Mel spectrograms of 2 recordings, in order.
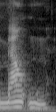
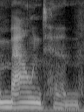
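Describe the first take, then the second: First: The middle T is dropped, Utah style. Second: The middle T is clearly pronounced.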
